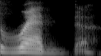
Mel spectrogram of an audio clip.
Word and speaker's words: read: It now read as, you can now read this as read.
